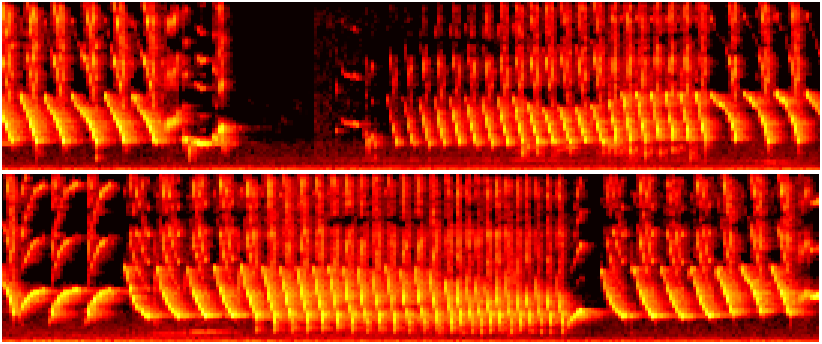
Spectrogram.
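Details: A canary delivers a lure song to get young canaries singing, with rapid high phrases, a short pause, then a long mix of fast trills and rolling runs continuing for many seconds.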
